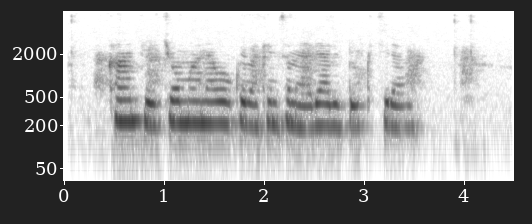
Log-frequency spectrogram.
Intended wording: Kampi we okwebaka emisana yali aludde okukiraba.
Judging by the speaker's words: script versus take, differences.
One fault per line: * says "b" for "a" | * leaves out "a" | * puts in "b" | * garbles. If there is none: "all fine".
* puts in "eky'omwana"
